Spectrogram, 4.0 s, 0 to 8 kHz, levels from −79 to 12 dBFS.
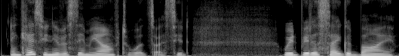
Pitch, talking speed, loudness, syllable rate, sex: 190 Hz, 210 wpm, -17 LUFS, 6.4 syllables/s, female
